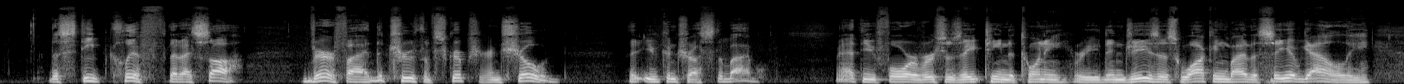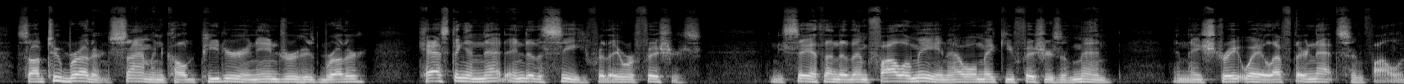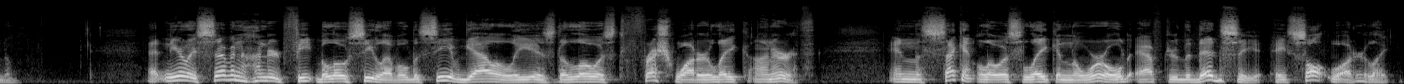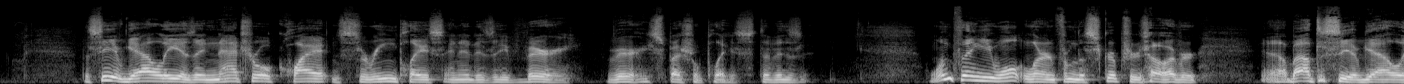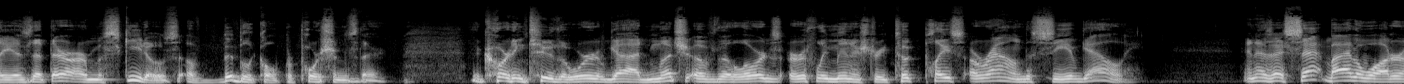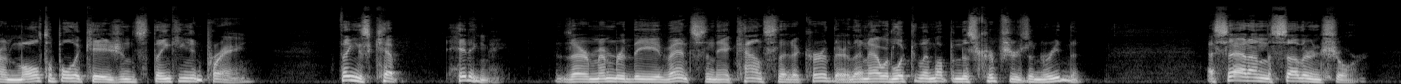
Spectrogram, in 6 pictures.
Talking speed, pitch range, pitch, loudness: 155 wpm, 110-140 Hz, 125 Hz, -15 LUFS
